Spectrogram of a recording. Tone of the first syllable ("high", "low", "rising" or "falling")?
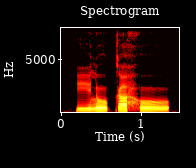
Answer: low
